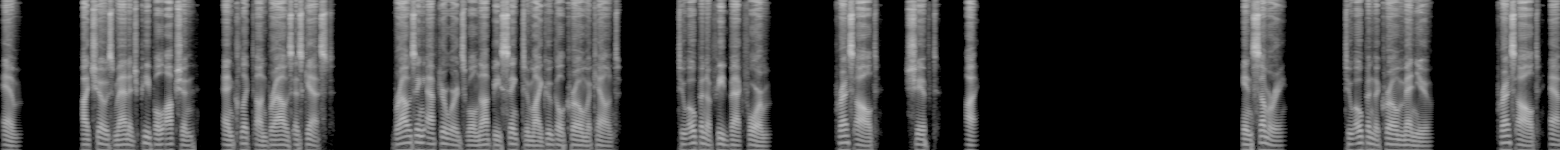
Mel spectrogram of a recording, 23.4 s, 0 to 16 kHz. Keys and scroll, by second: 3.5 Down, 4.5 Return, 14.4 alt+shift+d.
